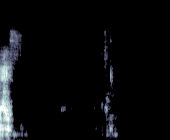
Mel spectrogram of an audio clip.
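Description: A young woman speaks softly over an online call.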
